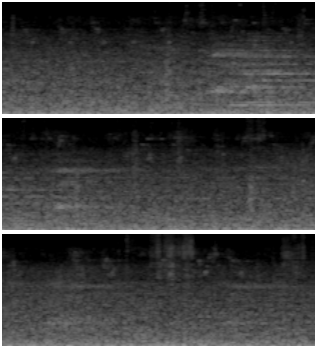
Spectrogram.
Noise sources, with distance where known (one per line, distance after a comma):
car horn, far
